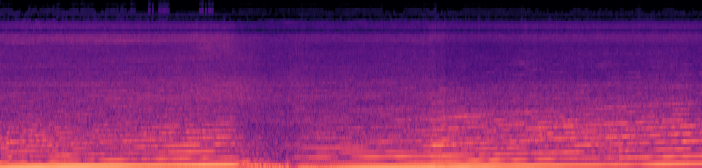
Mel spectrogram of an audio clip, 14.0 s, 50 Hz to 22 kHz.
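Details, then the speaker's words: 1998 Honda Prelude with a Jackson Racing supercharger, after removing the overly rich FMU and plugging its vacuum line: a labored, slowly climbing drone under load with a midway stumble. It struggles at 128 with timing pulled out; weird timing, distributor suspected. "She's struggling. 128. 128. Now you can see it's struggling. I pulled that timing out of it. Yeah, the timing. The timing is super weird."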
